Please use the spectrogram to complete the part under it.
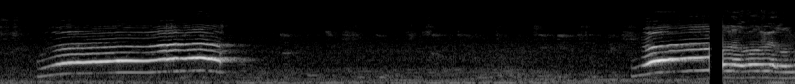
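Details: Domestic cat from a compilation of "talking" cats, giving two drawn-out, rising, whiny meows, the first about two seconds long, the second shorter and cut off, separated by a quiet pause in an indoor setting.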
